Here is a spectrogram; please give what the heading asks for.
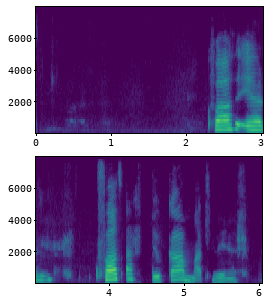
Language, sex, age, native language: Icelandic, female, 10, Icelandic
